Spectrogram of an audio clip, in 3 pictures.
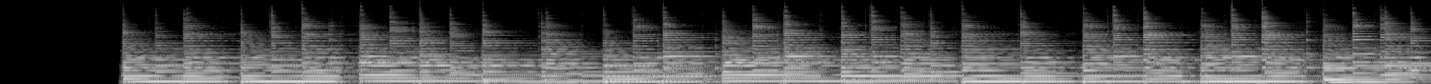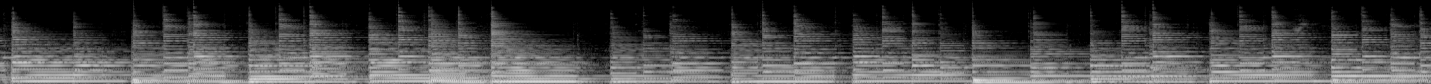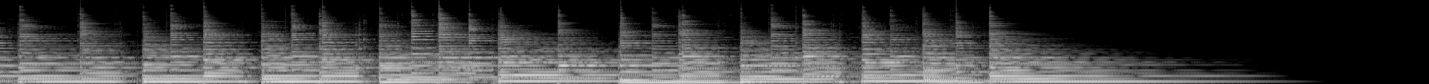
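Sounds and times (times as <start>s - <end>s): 
guitar intermezzo: 1.2s - 41.7s.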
